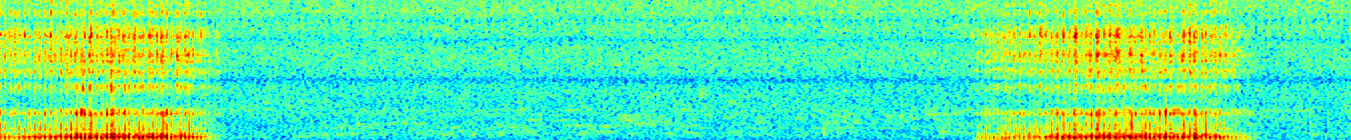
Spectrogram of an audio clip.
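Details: Snoring: two loud, rattling snores on the in-breath, about four seconds apart, with quiet between them.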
